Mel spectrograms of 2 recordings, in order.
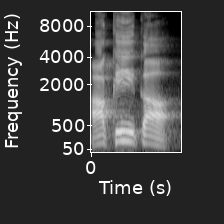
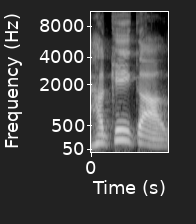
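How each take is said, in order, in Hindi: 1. यह शब्द गले की ऐन ध्वनि से शुरू होता है। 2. यह शब्द ह ध्वनि से शुरू होता है। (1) "अकीका आइन से है" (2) "बहुत सारे लोग हकीका बोलते हैं, हकीका गलत है"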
